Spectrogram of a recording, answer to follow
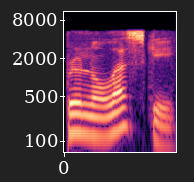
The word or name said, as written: Brunelleschi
